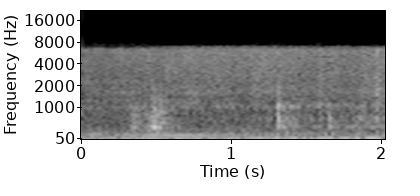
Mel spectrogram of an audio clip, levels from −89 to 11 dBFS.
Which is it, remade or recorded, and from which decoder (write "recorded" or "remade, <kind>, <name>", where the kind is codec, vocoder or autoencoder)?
recorded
